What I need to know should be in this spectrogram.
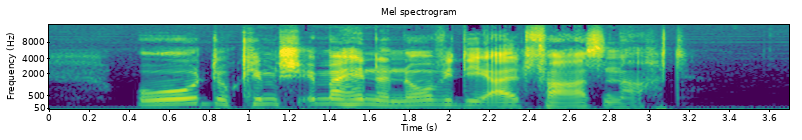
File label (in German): ald faasenachd, Mundart; Oh, du kimmsch imma henne'nòò wie die ald Faase'naachd!; Oh, Du kommst immer zu spät!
